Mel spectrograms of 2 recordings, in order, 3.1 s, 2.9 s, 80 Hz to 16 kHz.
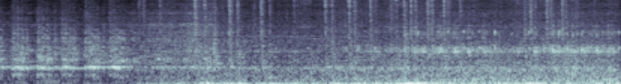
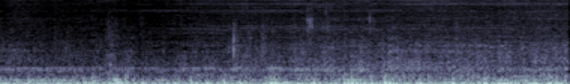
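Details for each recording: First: Rolls-Royce Silver Shadow II V8, revived after years in a field, started on fresh fuel: runs unevenly on a held throttle and stumbles when released. It still won't idle; dirty carburettors with a sticking needle are blamed, and HT leads may need changing. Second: Rolls-Royce Silver Shadow II, revived after years in a field, after spark plug replacement: low, soft steady rumble with no stumbling. Idling normally on its own; a belt issue remains.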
